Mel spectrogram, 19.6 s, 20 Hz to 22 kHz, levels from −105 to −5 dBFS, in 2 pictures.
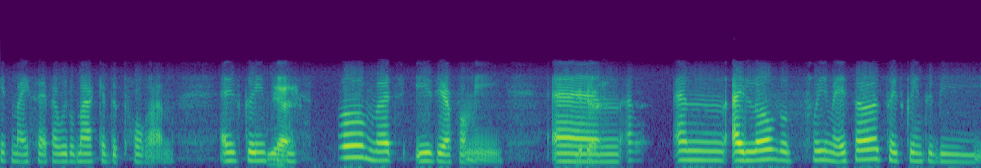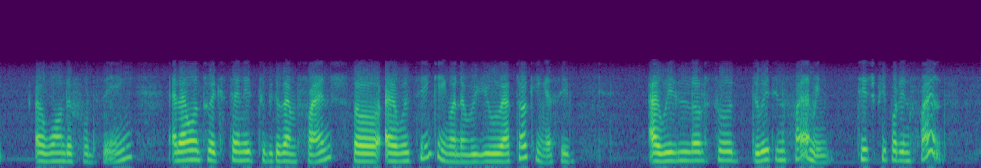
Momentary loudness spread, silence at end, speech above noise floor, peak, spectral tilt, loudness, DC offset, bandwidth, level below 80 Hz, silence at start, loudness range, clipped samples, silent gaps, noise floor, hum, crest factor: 14 LU; 0.4 s; 32 dB; -6 dBFS; -4 dB/octave; -26 LUFS; under 0.1%; 4.9 kHz; -62 dBFS; 0 s; 5 LU; under 0.1%; none; -58 dBFS; none; 20 dB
